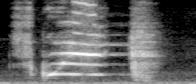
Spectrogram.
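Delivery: sharp high squeak; loud squeak. Acted. The noise from the roof, sharp high squeak.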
